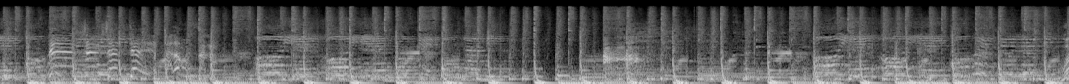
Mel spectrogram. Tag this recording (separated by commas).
Techno, Music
